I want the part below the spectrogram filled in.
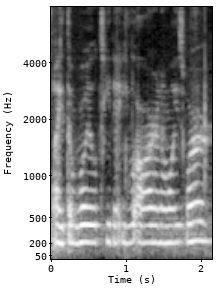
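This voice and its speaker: Music runs under a woman's spiritual tarot reading. Her mid-range voice is brisk and completely flat, though her words aim to soothe and affirm the listener.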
